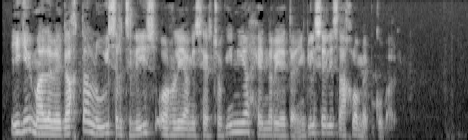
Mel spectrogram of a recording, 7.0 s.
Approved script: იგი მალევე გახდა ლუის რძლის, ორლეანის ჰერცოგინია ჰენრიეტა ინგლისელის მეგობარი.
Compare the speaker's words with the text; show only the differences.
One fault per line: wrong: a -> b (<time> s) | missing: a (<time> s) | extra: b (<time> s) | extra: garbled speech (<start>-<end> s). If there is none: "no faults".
extra: ახლო (5.2 s)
